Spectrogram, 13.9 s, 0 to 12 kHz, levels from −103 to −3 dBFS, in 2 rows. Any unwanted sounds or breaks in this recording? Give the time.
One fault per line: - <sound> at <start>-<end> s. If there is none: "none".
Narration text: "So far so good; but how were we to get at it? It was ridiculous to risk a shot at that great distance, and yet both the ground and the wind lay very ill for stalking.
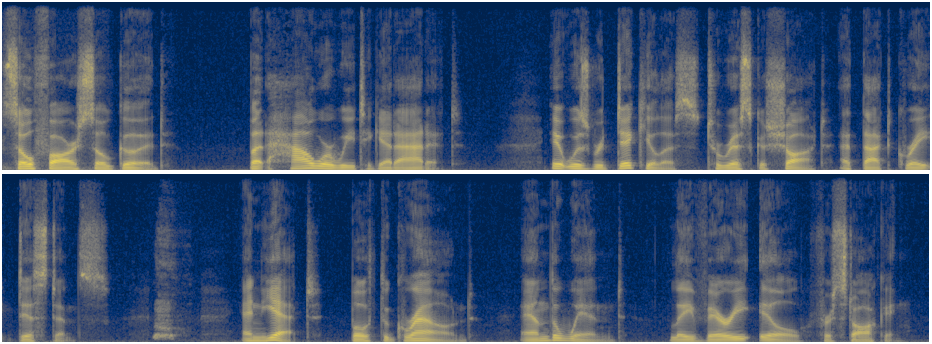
- bark at 8.1-8.4 s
